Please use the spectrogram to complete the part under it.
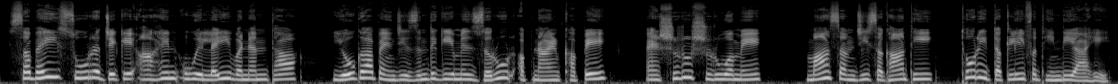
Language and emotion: Sindhi, neutral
